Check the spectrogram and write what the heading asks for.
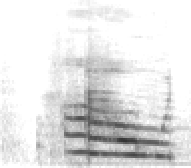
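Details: Young boy with childhood apraxia of speech, no words by age two, attempting 'out' in home therapy with simultaneous production, lip-rounding cues and slowed rate; struggles sequencing sounds smoothly; childhood apraxia of speech.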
